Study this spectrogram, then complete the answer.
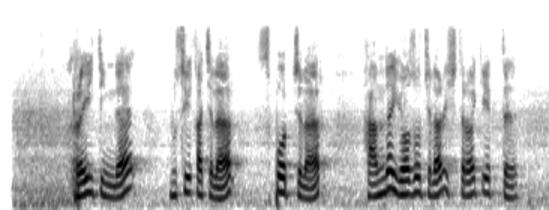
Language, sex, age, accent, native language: Uzbek, male, 18-24, Toshkent viloyati, Uzbek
